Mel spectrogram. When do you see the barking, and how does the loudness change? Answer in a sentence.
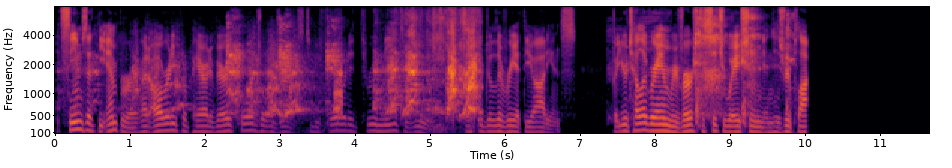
You can hear the barking from 0.0 to 5.7 s, getting louder.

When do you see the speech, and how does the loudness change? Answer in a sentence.
You can hear the speech from 0.0 to 10.1 s, getting quieter then louder.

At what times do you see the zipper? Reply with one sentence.
You can't hear the zipper here.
